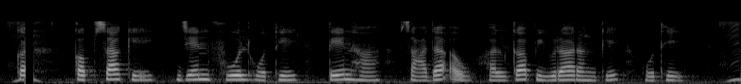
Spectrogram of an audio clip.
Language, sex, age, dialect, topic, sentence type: Chhattisgarhi, female, 18-24, Eastern, agriculture, statement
